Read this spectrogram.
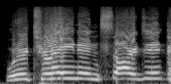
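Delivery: high, loud gung-ho reply; retold eager shout. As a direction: bellow it with mock eagerness. Soldiers shouting back.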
